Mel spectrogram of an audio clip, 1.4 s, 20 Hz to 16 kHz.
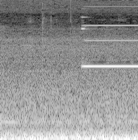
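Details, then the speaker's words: Multimeter in continuity mode with its probes on a bottom washer: low room hum, then a steady high-pitched beep from 0.8 seconds as current passes, a complete circuit. "so basically what the multimeter is doing it has a battery in it and it's just send sending a signal to the two terminals here the two prongs if current can pass through"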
